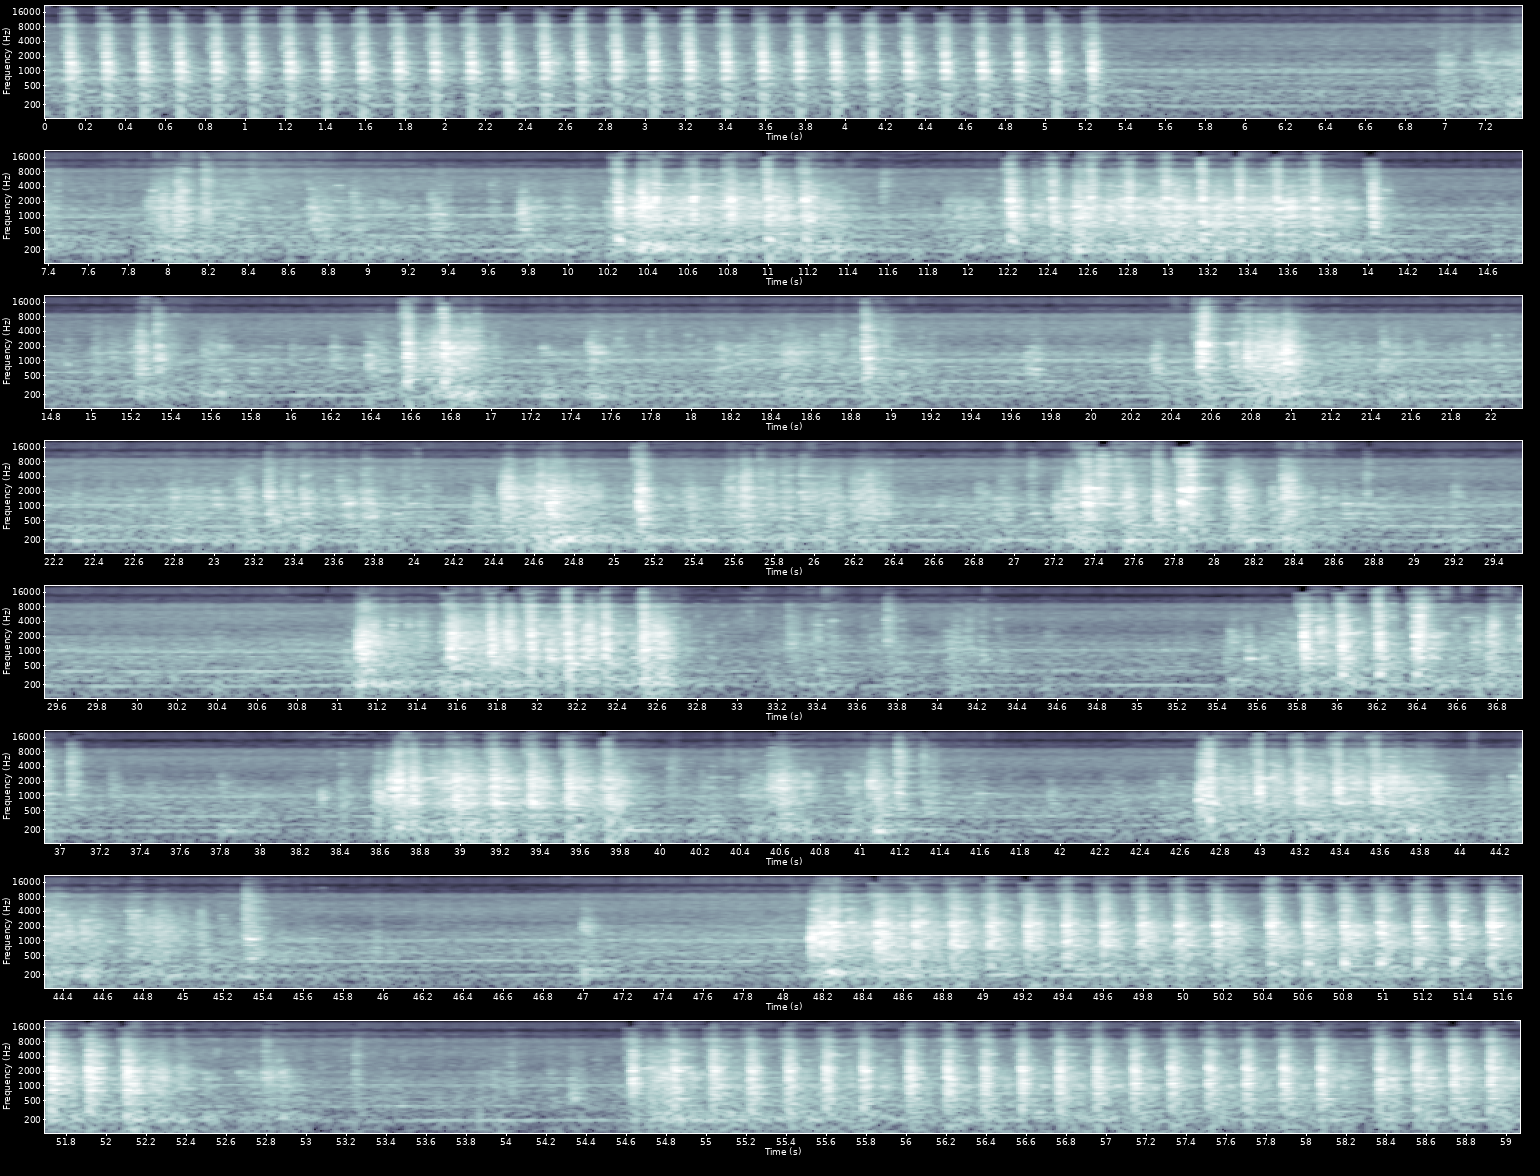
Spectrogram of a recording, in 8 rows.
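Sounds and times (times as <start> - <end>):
hydraulic breaker hammer pounding: 0.0 - 5.6, 7.0 - 14.3, 14.9 - 29.4, 31.0 - 34.5, 35.4 - 37.4, 38.3 - 45.8, 47.9 - 59.0
excavator engine running: 0.0 - 59.0
clanks and crunches of rock: 48.0 - 59.0.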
